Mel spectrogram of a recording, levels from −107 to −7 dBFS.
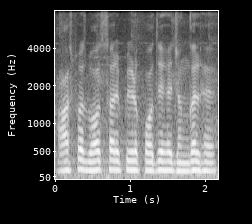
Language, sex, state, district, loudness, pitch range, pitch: Hindi, male, Chhattisgarh, Raipur, -11 LUFS, 155-165 Hz, 160 Hz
